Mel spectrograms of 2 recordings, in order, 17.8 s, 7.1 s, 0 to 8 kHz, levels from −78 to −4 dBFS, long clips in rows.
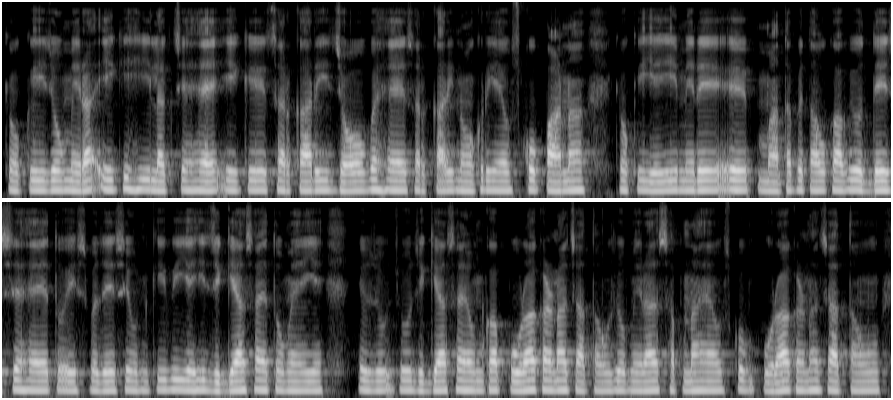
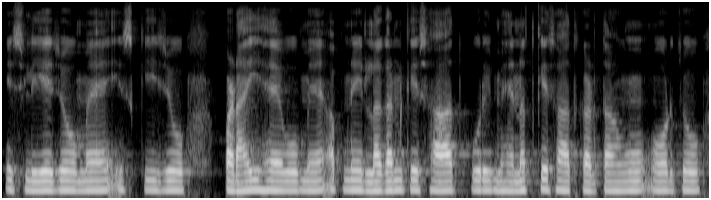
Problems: none marked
